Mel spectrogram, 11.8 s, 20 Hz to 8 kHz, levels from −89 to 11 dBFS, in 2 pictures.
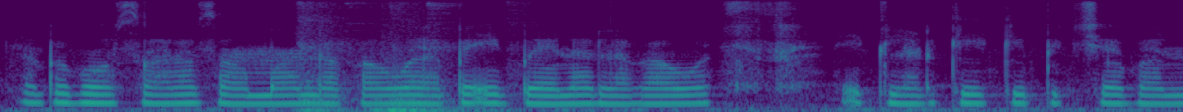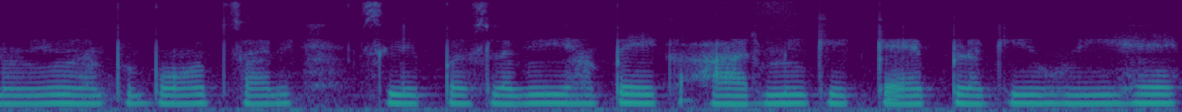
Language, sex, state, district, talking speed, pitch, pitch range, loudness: Hindi, female, Bihar, Darbhanga, 170 wpm, 180 Hz, 175-185 Hz, -41 LUFS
